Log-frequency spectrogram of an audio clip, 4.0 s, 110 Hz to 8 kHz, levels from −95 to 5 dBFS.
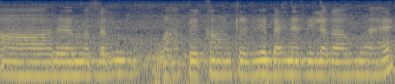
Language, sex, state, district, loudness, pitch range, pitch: Hindi, female, Himachal Pradesh, Shimla, -17 LUFS, 175-180 Hz, 175 Hz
